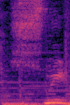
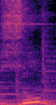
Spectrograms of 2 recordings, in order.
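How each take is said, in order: First: The word sounds like 'sweet'. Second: The word sounds like 'soot'. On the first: The speaker calls it right. "स्वीट बोलते हैं" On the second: The speaker calls it wrong. "सूट नहीं बोलते"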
